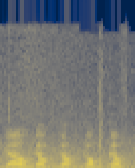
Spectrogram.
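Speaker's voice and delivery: high, loud frantic yelling; being chased. Real, not acted. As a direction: urge him on, panicked.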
